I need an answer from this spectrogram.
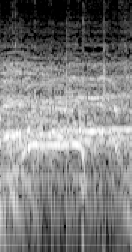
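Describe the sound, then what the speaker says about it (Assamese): An audience at a Sonitpur Polytechnic College event breaks into steady crowd noise, with cheering, whoops and applause blending into a continuous roar with a few sharp accents. "চাওকচোন এটা হাত চাপৰি"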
